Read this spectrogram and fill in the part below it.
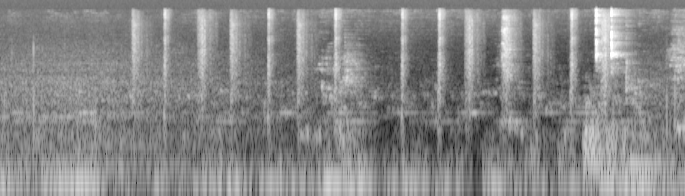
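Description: Quick footsteps patter in a steady rhythm.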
